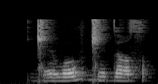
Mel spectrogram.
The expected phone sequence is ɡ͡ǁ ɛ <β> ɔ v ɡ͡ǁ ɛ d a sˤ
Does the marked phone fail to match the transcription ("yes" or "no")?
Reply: no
